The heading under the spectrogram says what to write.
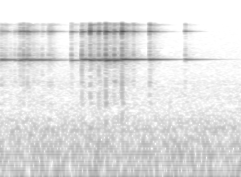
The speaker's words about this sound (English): You open it, and a little bell rings overhead.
